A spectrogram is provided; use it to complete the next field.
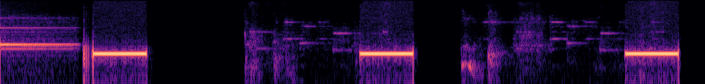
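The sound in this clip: Telephone line sounds while an office call is transferred: a thin synthetic hold melody of stepping electronic notes alternates with three steady, buzzy tone bursts, each under a second long, separated by short silences.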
